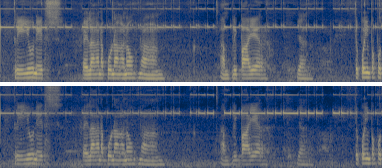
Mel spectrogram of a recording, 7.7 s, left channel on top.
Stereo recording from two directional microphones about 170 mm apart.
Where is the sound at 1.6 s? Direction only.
5° left (ahead or behind).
